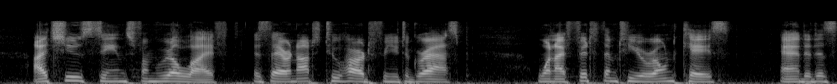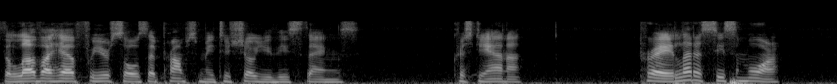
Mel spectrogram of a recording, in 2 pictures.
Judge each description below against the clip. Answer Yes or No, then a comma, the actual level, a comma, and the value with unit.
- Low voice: Yes, low, 130 Hz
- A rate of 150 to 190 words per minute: Yes, average, 175 wpm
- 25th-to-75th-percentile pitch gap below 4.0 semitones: Yes, average, 2.9 semitones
